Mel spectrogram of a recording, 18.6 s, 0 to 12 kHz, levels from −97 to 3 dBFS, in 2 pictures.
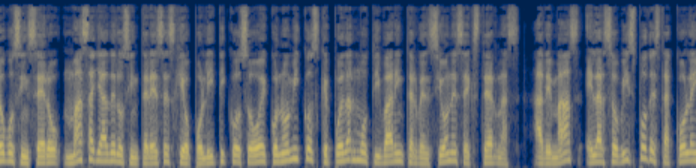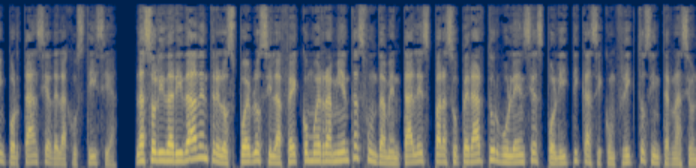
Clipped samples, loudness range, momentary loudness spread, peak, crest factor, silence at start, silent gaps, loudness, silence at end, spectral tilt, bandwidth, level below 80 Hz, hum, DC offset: under 0.1%; 5 LU; 7 LU; -4 dBFS; 18 dB; 0 s; 10.87-11.08 s; -22 LUFS; 0 s; -4.5 dB/octave; 11 kHz; -58 dBFS; none; under 0.1%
